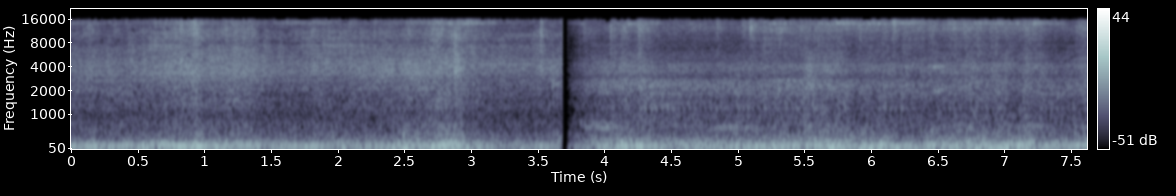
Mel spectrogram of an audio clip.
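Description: Passenger train running along the track, a steady low rumble heard from inside the carriage, with a brief cut-out in the sound about halfway through.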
